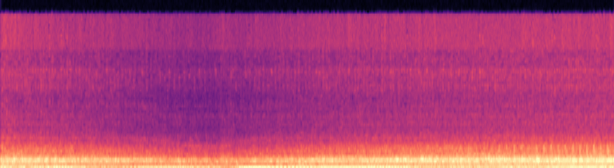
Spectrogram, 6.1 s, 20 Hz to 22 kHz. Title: 2nd Gen 3.5 EcoBoost V6 Engine Knocking, Rattling - 29K Mile 2018 F-150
